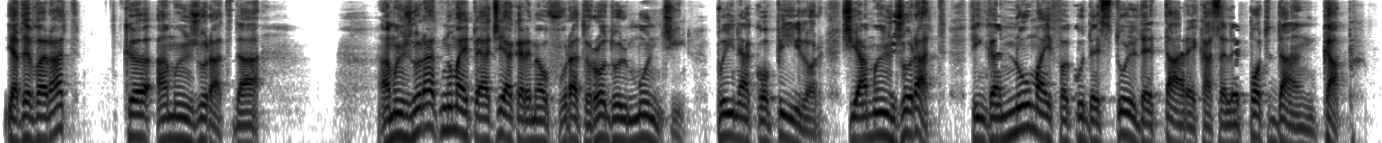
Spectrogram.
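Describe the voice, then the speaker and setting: A man's voice: lowish voice, animated, darkish tone, voice pushed up, close to an everyday voice. A man voicing a stubborn, plainspoken old coal miner who pleads his case with earnest defiance.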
